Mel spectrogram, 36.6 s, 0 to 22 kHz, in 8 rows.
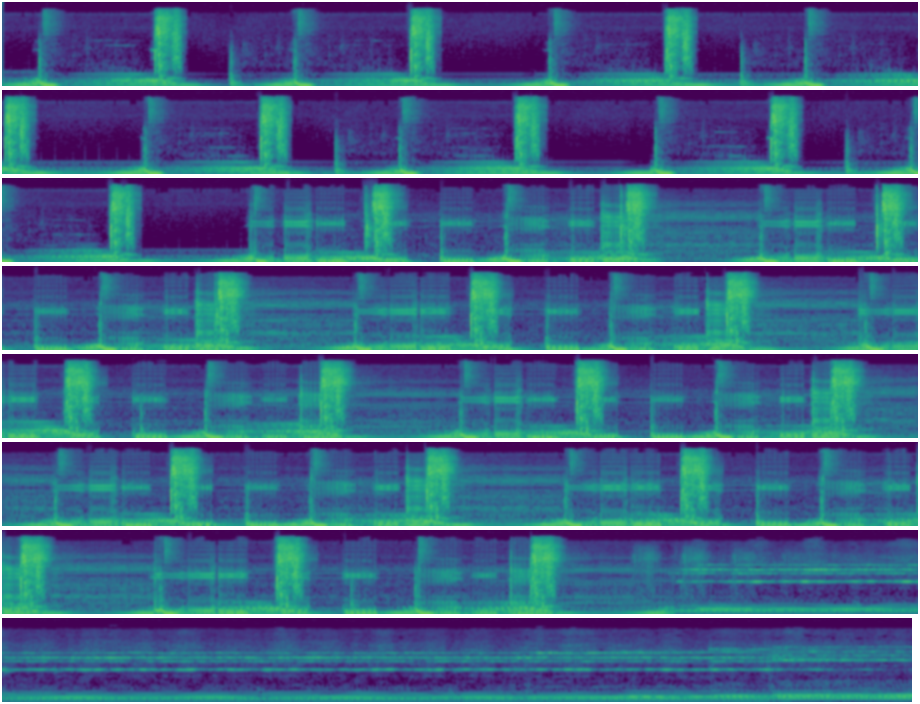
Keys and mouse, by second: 33.3 alt+click.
